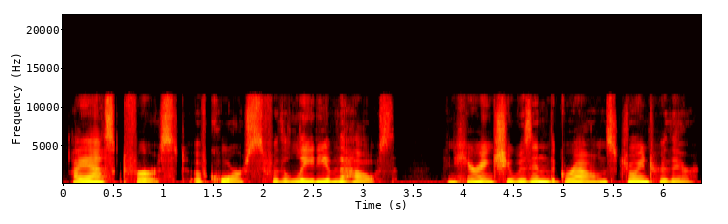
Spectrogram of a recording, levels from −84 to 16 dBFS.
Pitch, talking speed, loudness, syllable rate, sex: 205 Hz, 195 wpm, -16 LUFS, 5.0 syllables/s, female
